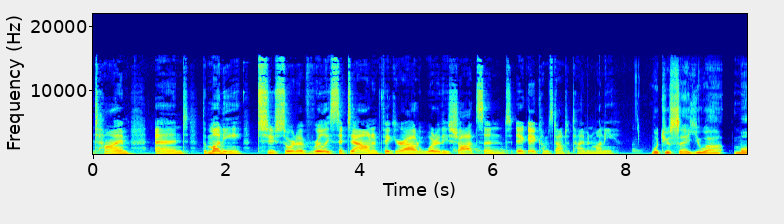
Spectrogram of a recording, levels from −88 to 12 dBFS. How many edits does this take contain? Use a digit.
2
